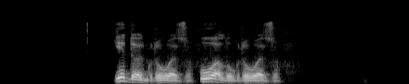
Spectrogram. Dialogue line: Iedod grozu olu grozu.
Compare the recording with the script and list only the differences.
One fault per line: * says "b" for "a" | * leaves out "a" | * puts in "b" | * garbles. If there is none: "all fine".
all fine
